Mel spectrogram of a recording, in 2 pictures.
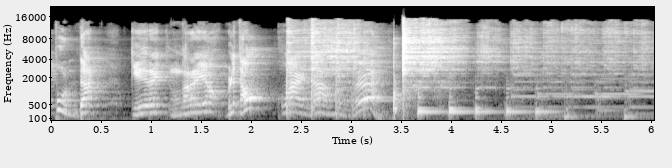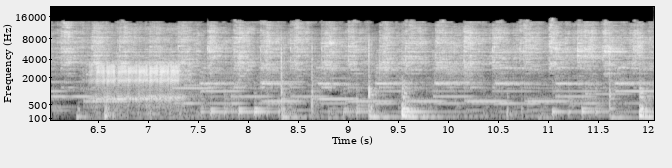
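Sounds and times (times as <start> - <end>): drum: 2.4 - 7.2
sharp metallic clattering: 2.4 - 9.5.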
